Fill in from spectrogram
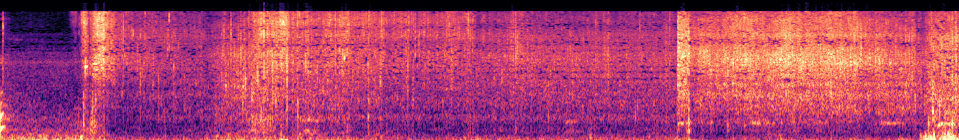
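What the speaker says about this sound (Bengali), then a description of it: "আলুগুলো এবার তেলে ছেড়ে দেব" Potatoes dropped into hot oil in a wok sizzle and hiss steadily in a home kitchen for bengali pumpkin and egg cooking, with loud bursts at the start and again near the end.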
